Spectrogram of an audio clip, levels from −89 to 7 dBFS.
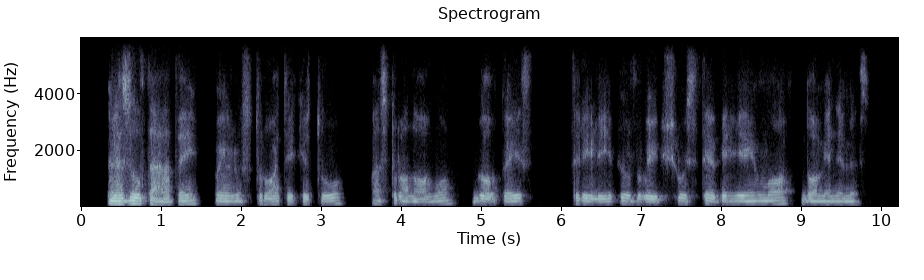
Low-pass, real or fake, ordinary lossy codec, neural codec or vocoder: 5.4 kHz; fake; Opus, 16 kbps; codec, 16 kHz, 8 kbps, FunCodec, trained on Chinese and English, 25 frames a second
